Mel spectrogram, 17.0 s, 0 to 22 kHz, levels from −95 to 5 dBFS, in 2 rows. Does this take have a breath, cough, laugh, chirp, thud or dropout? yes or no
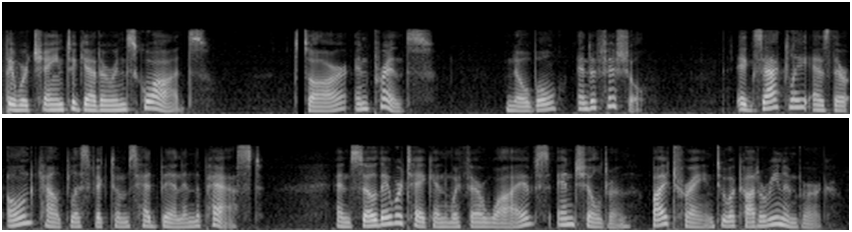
yes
